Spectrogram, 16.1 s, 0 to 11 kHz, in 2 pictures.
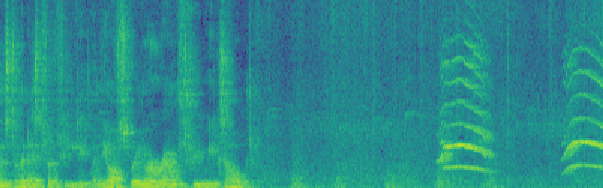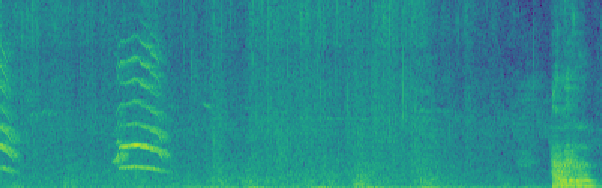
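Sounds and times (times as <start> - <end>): hawk mewing wails: 5.8 - 6.8, 7.5 - 8.4, 9.5 - 10.6.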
